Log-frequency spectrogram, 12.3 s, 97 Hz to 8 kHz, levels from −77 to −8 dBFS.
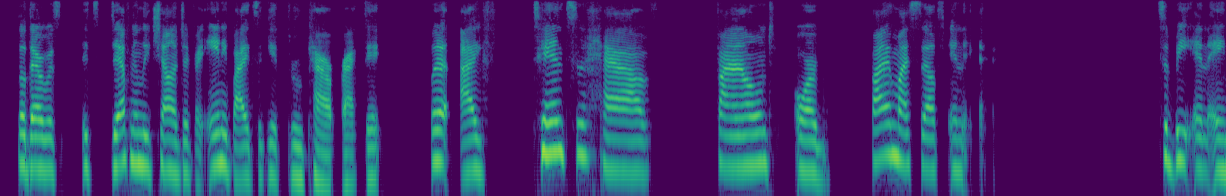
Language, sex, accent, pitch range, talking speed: English, female, American, 145-190 Hz, 130 wpm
